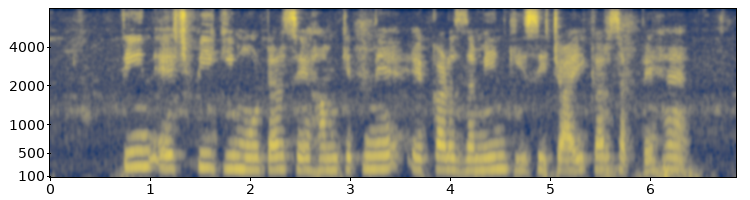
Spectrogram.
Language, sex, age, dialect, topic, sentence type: Hindi, female, 18-24, Marwari Dhudhari, agriculture, question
